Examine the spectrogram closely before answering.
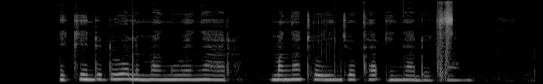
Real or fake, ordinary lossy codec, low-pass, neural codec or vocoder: real; none; none; none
